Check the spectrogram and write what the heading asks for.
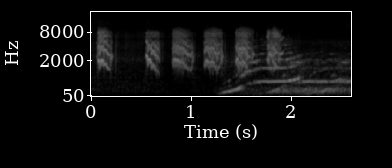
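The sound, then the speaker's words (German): A series of six sharp, downward-sweeping bat calls pulse at a steady rhythm, fairly loud. Midway, a lower, drawn-out rising and gliding tonal call enters and overlaps the last calls. “Es gibt Tierarten, die Zoologen sogar bevorzugt akustisch erfassen. Fledermäuse etwa.”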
